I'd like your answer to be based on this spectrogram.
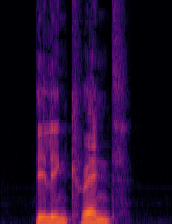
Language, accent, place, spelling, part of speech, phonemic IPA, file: German, Germany, Berlin, Delinquent, noun, /delɪŋˈkvɛnt/, De-Delinquent.ogg
- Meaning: delinquent (one who breaks the law)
